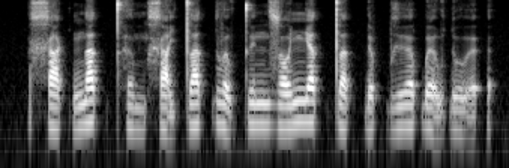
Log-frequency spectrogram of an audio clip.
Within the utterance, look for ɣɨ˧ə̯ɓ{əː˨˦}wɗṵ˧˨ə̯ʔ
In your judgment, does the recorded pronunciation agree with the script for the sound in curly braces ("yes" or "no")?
no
